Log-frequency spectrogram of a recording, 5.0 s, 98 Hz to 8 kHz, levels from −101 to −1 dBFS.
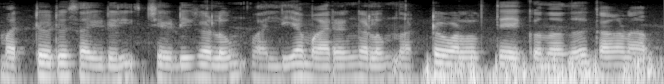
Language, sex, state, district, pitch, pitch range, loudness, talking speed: Malayalam, male, Kerala, Kollam, 130 Hz, 130-140 Hz, -17 LUFS, 95 wpm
